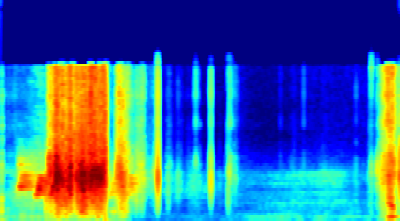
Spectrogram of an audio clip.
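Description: Rustling handling noise of the camera being picked up and moved, skin and fingers rubbing close to its microphone, with a couple of sharp clicks about a second in; then a quiet stretch of low hiss until a short spoken word near the end.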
